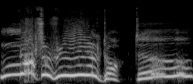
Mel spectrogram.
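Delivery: very high, very slow, highfalutin posh British. Trying out different voices for his show, next in a highfalutin british accent. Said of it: "Is that highfalutin enough?".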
